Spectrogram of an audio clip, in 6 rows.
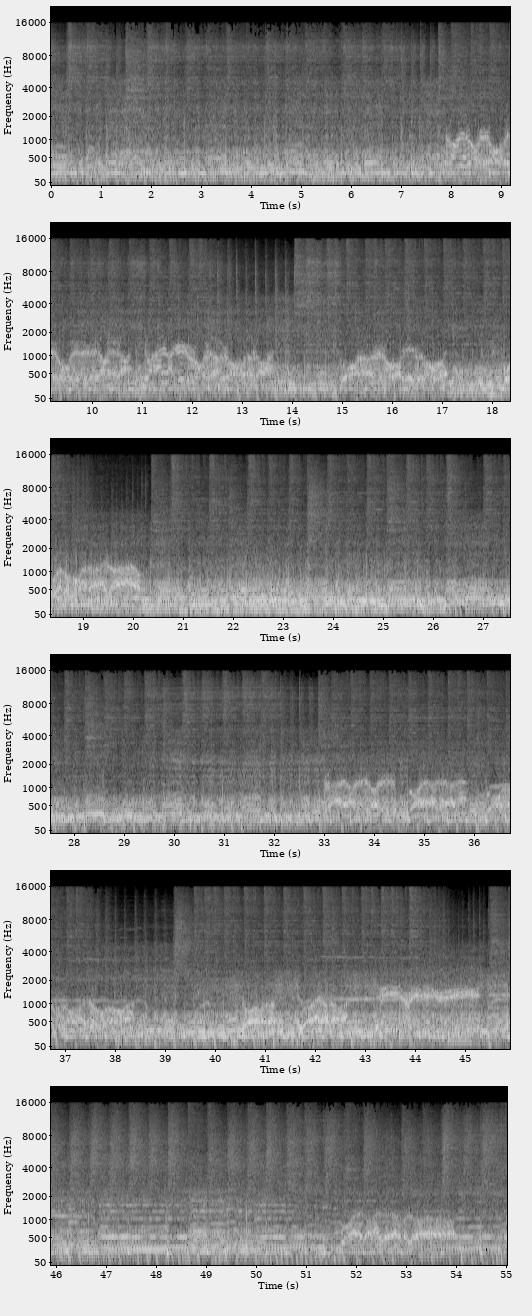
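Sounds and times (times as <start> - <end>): bass guitar: 0.0 - 55.0
distorted electric guitars: 0.0 - 55.0
drum kit: 0.0 - 55.0.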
